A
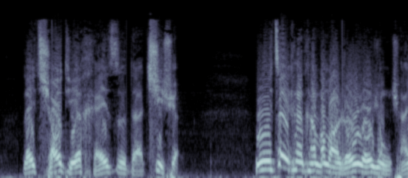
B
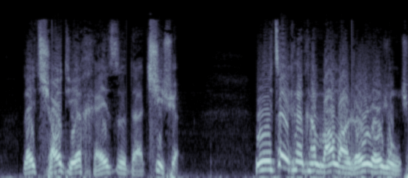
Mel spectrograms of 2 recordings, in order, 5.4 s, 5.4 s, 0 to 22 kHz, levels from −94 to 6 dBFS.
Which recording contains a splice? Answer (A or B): A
